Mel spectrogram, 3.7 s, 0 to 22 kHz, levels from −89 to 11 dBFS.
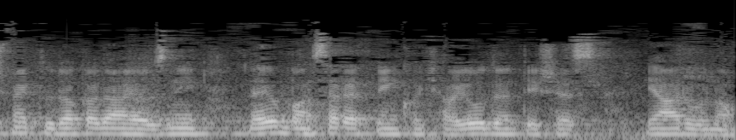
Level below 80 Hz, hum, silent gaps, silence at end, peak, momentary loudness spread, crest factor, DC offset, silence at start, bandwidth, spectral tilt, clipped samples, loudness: -38 dBFS; none; none; 0 s; 0 dBFS; 6 LU; 16 dB; under 0.1%; 0 s; 10.5 kHz; -6 dB/octave; under 0.1%; -16 LUFS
